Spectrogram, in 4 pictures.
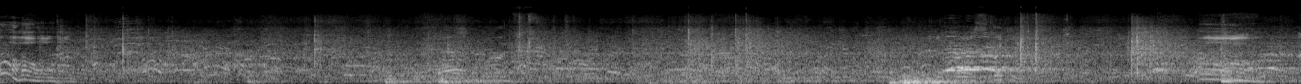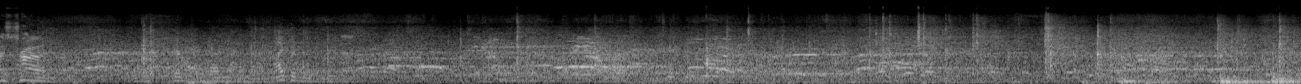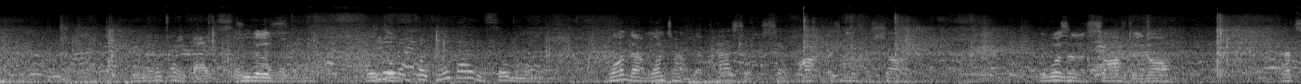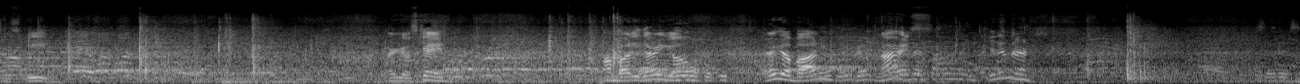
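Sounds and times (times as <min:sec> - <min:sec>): voices and chatter: 0:00.0 - 0:52.0
hockey sticks and puck clacking: 0:00.5 - 0:51.5.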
